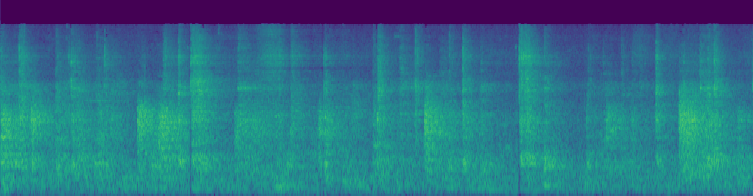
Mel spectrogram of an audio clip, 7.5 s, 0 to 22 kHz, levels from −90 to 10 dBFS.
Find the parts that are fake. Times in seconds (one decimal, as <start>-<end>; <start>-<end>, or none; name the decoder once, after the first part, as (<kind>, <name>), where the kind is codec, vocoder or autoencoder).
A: 2.6-3.5 (codec, SNAC)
